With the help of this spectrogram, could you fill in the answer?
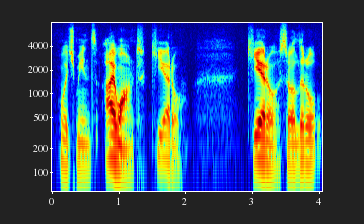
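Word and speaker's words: quiero: k eroo k k and the qu makes a k sound in Spanish just as a reminder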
